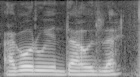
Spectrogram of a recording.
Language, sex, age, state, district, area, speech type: Odia, male, 30-45, Odisha, Balangir, urban, spontaneous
